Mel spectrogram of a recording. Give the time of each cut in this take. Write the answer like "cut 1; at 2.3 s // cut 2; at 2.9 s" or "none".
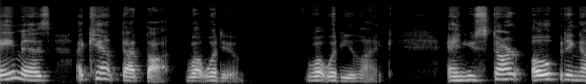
cut 1; at 1.2 s // cut 2; at 2.2 s // cut 3; at 3.4 s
